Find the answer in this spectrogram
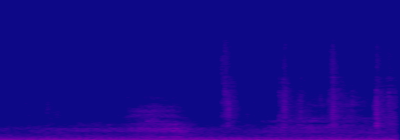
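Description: Near silence with a low hum and a few faint, brief crackles in the second half: plastic bubble wrap coated in gold paint being laid down and pressed onto a painted board.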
